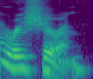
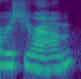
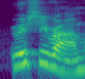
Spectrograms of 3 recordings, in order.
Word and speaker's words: Rishi Ram: I butchered it right tell me the correct way to say it so next time I have no excuses it's Rebecca or Rishi Ram Rishi Ram okay perfect thank you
